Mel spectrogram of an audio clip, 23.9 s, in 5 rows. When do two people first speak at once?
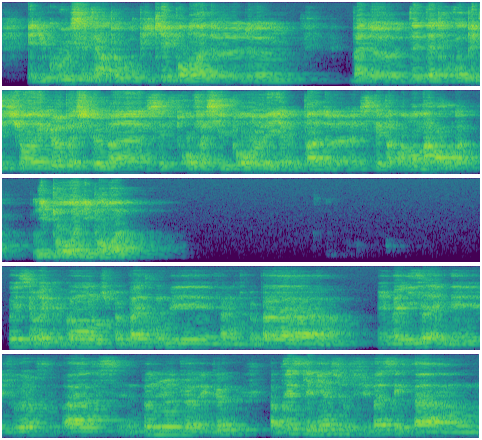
none

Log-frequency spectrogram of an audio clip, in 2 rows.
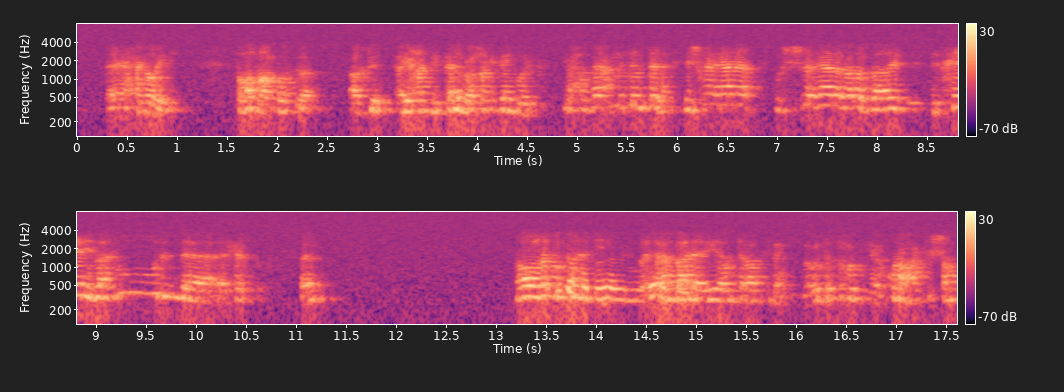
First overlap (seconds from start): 13.4 s

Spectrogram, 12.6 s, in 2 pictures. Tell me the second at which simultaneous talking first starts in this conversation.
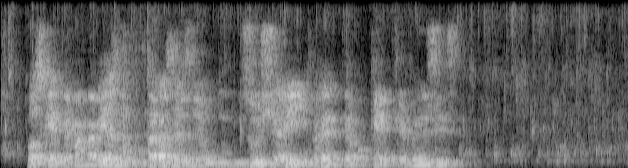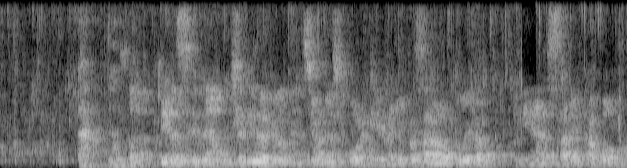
none

